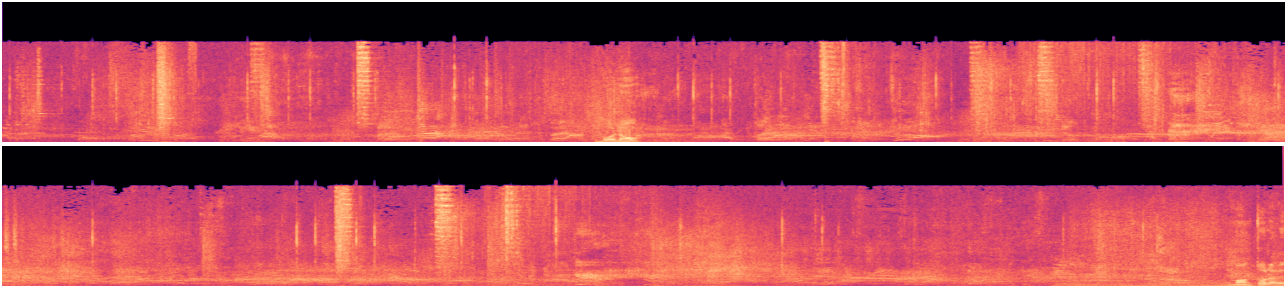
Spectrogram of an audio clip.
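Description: A horde of creatures growls and snarls.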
